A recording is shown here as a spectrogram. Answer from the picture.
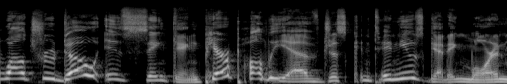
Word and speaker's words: Poilievre: It's Pierre Poilievre, not Poilievre or whatever you guys say, but...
